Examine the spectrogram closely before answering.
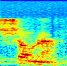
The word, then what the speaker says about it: Shona: My name is pronounced Shona, Shona, or Shona.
